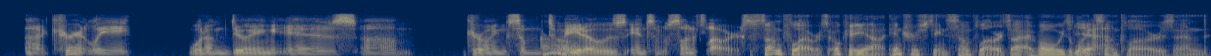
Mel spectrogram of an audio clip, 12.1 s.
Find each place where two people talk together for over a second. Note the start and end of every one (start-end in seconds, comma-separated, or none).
none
